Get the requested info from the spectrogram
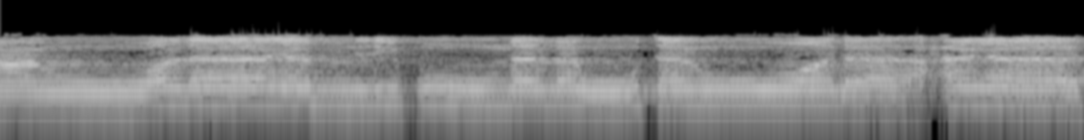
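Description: Quranic recitation in Arabic: a single voice chanting in long held, melodic phrases that glide between notes, with brief pauses for breath between phrases.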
